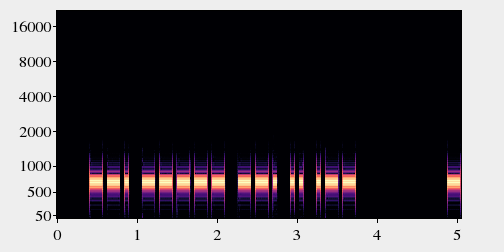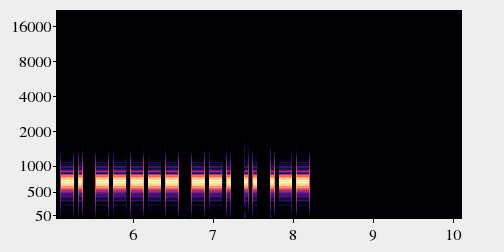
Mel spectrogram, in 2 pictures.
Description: Morse code, heard as a keyed tone, about 22 wpm, 700 Hz. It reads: G0GIW G0GIW
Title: DXCC-100 Call Signs - 5 Characters - Repeated 3x - 22wpm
